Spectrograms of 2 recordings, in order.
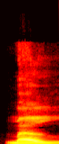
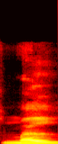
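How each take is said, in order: No difference in how they are said.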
